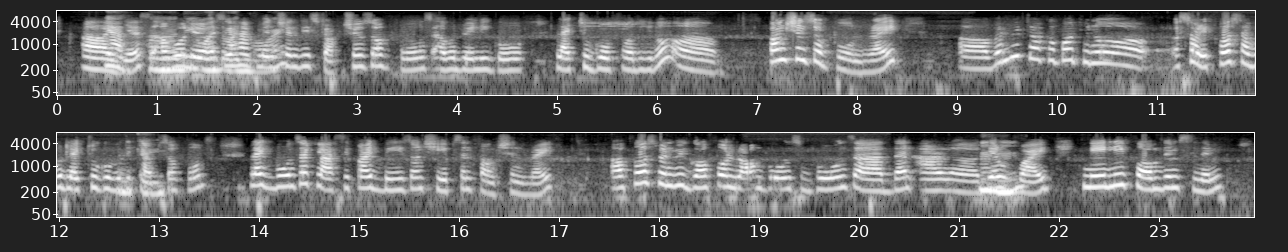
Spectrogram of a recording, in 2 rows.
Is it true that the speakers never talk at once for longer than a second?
No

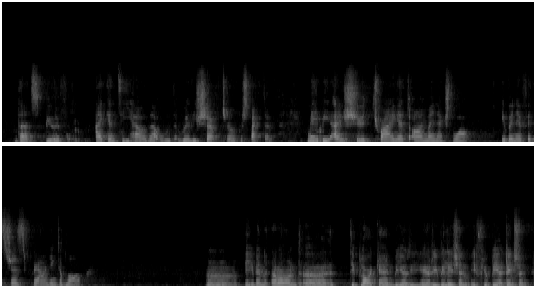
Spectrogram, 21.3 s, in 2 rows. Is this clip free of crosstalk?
Yes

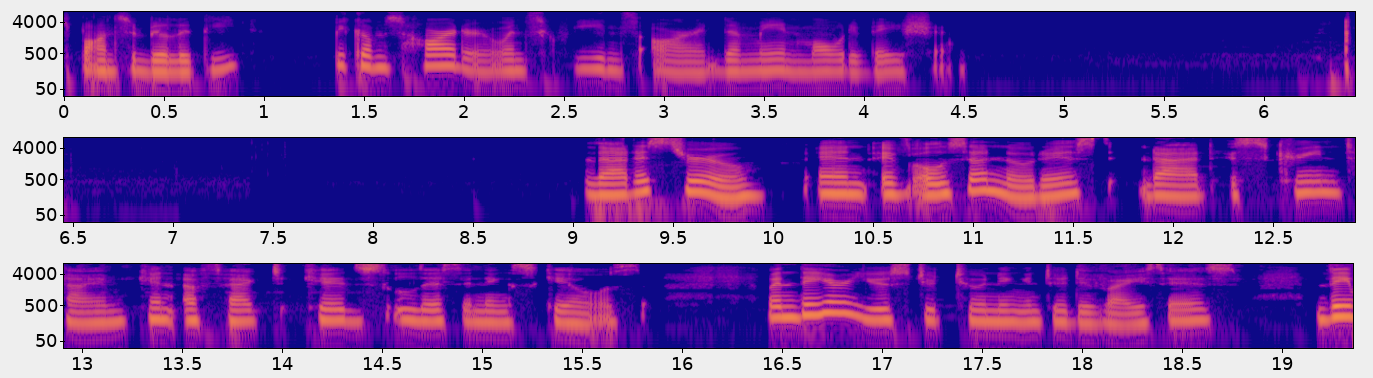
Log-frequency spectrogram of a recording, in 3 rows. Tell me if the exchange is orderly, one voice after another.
Yes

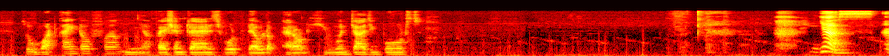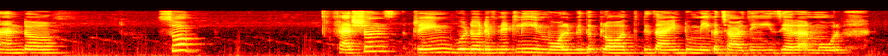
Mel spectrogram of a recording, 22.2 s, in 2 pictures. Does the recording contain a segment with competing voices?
No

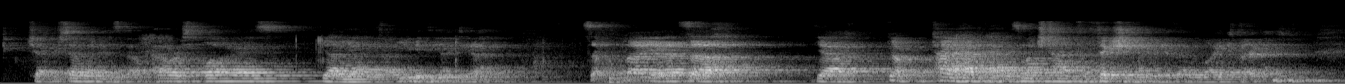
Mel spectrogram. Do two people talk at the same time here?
No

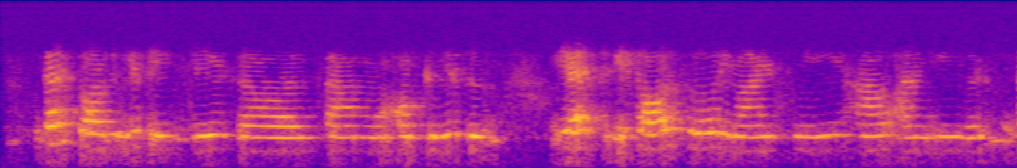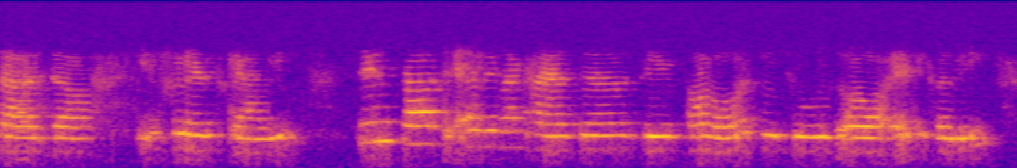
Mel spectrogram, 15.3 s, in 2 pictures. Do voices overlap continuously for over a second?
No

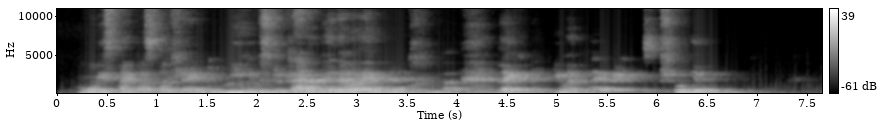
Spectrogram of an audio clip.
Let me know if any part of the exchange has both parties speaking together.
Yes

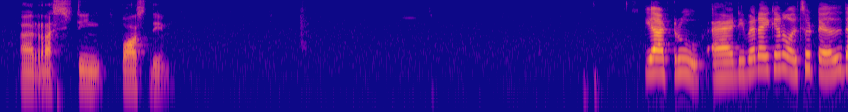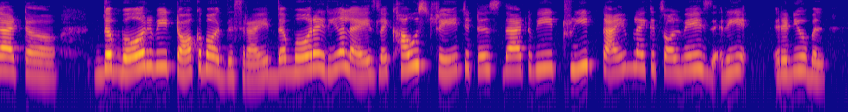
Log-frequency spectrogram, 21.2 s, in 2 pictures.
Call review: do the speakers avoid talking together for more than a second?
Yes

